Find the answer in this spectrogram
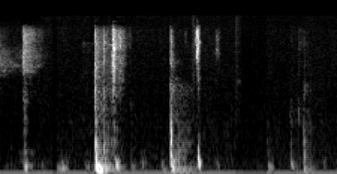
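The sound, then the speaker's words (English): Typing on a computer keyboard: a few quiet, irregular bursts of sharp key clicks, some single and some in quick clusters, with short pauses between them. “Do we even have to type this out? Oh man. Come on. Do I really gotta type it?”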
